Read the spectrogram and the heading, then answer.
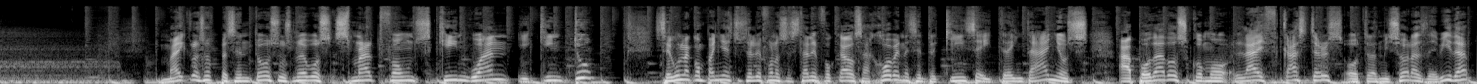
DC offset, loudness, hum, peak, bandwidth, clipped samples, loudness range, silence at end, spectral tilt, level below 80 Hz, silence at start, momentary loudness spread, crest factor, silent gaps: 0.1%; -15 LUFS; none; 0 dBFS; 16.5 kHz; under 0.1%; 2 LU; 0 s; -4.5 dB/octave; -26 dBFS; 0 s; 12 LU; 14 dB; none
